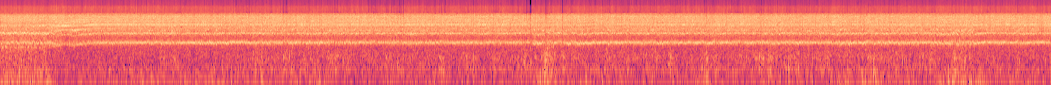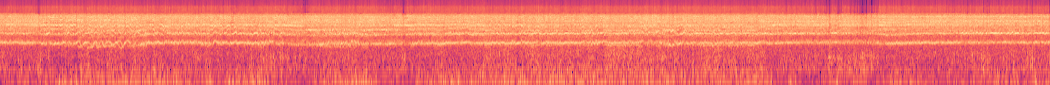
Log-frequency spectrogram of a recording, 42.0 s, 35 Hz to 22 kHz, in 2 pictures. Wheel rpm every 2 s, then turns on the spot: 200, 230, 230, 230, 230, 230, 230, 230, 230, 230, 230, 210, 220, 210, 200, 210, 210, 210, 230, 230, 240.
none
